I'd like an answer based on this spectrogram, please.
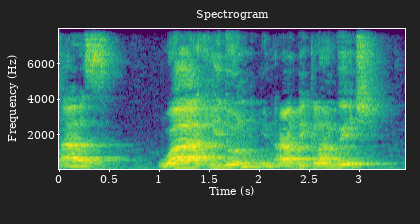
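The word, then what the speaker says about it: واحد: So we said 1 is pronounced as wahidun in Arabic language.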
